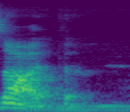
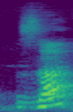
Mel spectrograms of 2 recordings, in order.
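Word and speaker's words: ضاد: like sad means hundred the eighteen letter is zod zat is pronounced z like zip in english and its form is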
